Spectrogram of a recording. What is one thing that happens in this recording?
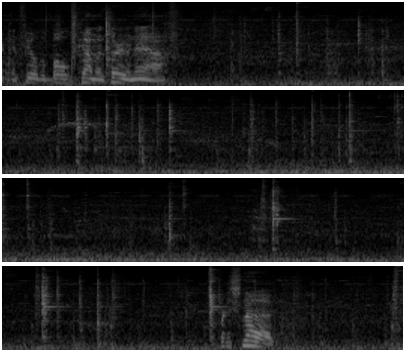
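A ratchet handle clicks while turning.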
